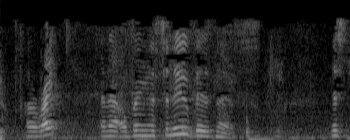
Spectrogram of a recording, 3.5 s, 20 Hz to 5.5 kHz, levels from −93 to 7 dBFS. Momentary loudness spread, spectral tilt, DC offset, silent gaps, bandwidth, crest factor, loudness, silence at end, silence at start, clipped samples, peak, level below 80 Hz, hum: 19 LU; -3.5 dB/octave; under 0.1%; none; 5.2 kHz; 20 dB; -41 LUFS; 0 s; 0 s; under 0.1%; -22 dBFS; -62 dBFS; none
